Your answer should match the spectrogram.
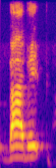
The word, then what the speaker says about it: BABIP: B-A-B-I-P, Babi.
